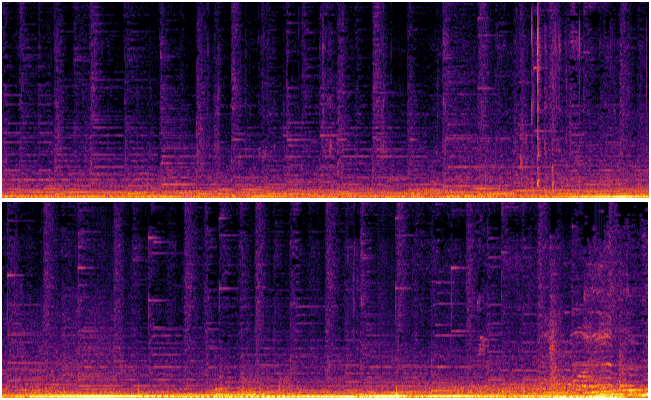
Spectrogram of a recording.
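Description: Live band music with a steady drum beat and a prominent bass line, heard from outside the venue and growing louder about halfway through.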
